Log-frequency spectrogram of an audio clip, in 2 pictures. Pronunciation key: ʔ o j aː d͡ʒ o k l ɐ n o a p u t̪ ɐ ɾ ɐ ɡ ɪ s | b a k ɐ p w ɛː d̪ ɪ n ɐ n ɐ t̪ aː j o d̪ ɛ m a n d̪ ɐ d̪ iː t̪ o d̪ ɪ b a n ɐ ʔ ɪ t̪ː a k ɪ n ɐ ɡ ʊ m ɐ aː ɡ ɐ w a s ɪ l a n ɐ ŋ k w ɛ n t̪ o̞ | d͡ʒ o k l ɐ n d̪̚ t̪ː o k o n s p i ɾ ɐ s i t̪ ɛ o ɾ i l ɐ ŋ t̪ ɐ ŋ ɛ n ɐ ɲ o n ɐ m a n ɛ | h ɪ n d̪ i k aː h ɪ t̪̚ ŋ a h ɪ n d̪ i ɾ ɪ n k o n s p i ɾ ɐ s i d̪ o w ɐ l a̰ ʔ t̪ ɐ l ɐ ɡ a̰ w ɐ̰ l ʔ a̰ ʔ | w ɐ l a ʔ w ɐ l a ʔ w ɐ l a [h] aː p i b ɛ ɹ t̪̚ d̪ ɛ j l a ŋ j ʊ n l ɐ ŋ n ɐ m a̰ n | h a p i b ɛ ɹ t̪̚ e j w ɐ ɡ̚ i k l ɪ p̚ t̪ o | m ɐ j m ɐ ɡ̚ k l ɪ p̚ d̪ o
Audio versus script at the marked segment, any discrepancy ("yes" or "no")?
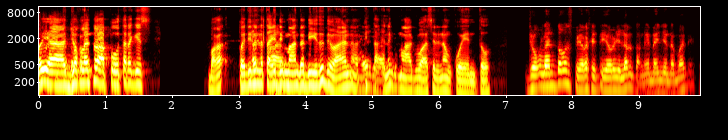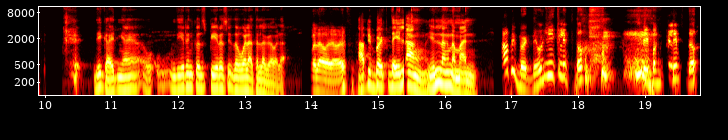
no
